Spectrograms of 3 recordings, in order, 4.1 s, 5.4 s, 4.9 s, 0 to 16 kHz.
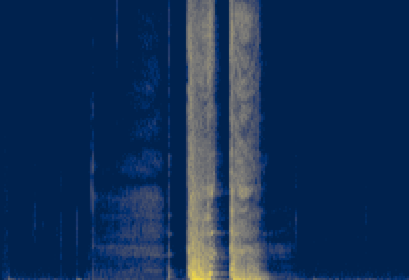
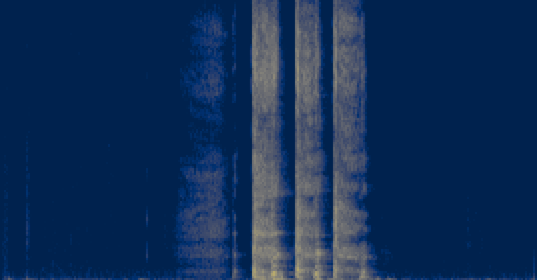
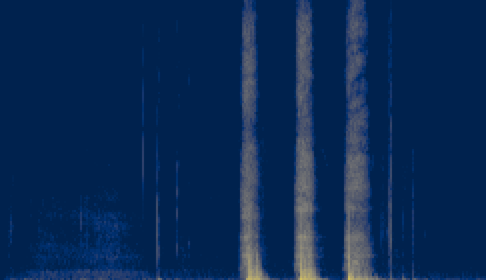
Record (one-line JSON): {"cough_length": "4.1 s", "cough_amplitude": 32768, "cough_signal_mean_std_ratio": 0.26, "three_cough_length": "5.4 s", "three_cough_amplitude": 9496, "three_cough_signal_mean_std_ratio": 0.28, "exhalation_length": "4.9 s", "exhalation_amplitude": 23304, "exhalation_signal_mean_std_ratio": 0.25, "survey_phase": "beta (2021-08-13 to 2022-03-07)", "age": "18-44", "gender": "Female", "wearing_mask": "No", "symptom_none": true, "smoker_status": "Never smoked", "respiratory_condition_asthma": false, "respiratory_condition_other": false, "recruitment_source": "REACT", "submission_delay": "0 days", "covid_test_result": "Negative", "covid_test_method": "RT-qPCR", "influenza_a_test_result": "Negative", "influenza_b_test_result": "Negative"}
